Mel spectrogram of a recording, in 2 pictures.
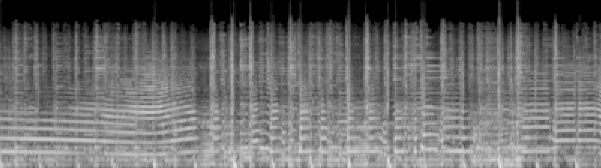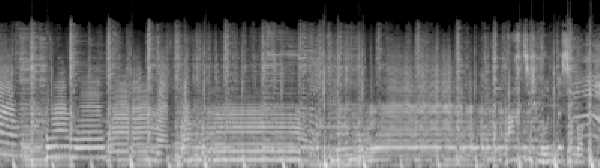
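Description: Blues trombone solo with notes sliding from pitch to pitch over a strummed guitar accompaniment.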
